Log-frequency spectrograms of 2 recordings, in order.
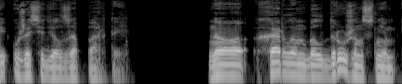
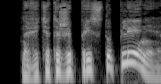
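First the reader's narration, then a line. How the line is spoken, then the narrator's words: Exclaiming. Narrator (Russian): воскликнула она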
